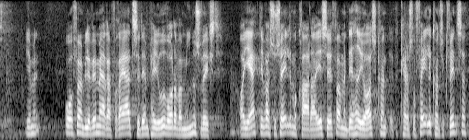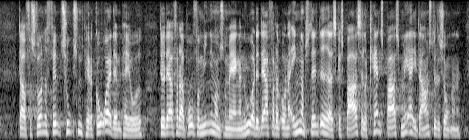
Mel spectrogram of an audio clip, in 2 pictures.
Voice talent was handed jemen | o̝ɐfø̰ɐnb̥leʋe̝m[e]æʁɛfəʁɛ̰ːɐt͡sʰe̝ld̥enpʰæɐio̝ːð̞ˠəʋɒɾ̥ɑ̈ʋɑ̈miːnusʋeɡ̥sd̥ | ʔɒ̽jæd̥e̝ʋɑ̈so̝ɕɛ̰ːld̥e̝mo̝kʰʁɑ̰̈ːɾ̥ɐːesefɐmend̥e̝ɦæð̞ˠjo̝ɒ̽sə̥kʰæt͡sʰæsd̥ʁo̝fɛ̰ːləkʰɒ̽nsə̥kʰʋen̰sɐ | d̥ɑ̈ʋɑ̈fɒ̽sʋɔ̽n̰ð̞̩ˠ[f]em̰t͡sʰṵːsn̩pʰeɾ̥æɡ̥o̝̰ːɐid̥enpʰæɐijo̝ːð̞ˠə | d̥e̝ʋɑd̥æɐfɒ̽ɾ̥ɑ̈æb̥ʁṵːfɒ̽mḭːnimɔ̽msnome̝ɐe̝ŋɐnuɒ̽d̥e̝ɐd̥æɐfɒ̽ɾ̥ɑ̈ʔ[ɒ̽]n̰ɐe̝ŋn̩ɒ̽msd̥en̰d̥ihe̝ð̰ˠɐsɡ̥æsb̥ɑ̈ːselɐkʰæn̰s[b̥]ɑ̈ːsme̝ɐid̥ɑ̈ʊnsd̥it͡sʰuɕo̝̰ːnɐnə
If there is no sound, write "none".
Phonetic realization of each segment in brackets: e, f, ɔ̽, b̥

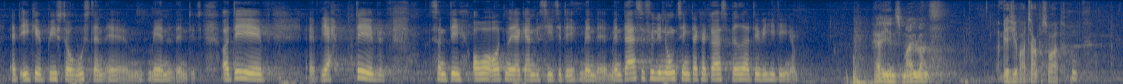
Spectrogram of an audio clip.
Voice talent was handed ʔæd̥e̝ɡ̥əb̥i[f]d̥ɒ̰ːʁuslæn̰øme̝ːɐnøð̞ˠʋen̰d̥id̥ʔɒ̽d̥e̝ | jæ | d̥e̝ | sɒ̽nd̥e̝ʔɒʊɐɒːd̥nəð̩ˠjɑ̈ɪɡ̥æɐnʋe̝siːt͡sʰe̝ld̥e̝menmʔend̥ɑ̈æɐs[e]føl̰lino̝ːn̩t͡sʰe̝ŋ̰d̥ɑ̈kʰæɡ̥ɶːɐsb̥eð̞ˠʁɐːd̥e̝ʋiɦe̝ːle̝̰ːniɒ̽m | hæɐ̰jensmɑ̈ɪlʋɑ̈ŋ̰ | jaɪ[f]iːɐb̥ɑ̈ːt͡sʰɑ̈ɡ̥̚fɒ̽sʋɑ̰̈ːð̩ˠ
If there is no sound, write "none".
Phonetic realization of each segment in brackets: s, e, s

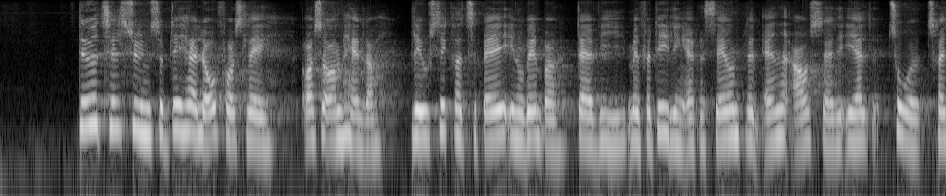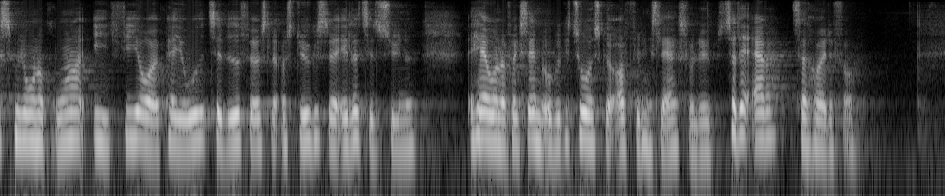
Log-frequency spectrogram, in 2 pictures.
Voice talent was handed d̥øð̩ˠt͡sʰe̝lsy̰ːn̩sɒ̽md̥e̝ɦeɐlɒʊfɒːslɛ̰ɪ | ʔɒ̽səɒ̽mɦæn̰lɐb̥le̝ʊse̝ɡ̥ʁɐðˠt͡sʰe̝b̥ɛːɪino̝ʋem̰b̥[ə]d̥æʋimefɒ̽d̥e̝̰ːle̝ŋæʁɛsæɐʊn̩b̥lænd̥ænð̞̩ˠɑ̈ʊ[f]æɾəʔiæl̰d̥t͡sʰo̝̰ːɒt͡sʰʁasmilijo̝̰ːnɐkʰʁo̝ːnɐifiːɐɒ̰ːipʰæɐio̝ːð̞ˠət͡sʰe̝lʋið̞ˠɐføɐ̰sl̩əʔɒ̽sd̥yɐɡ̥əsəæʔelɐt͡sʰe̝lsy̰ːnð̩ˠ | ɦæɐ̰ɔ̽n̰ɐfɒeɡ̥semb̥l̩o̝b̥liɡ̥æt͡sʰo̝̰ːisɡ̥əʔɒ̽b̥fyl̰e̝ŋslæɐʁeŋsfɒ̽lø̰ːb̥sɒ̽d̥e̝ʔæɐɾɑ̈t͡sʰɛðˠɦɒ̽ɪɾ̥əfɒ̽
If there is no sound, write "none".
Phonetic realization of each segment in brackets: ɐ, s

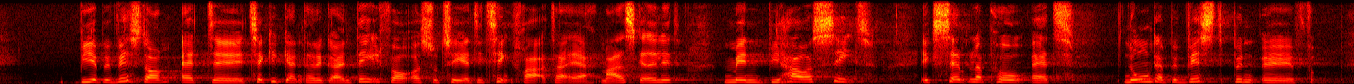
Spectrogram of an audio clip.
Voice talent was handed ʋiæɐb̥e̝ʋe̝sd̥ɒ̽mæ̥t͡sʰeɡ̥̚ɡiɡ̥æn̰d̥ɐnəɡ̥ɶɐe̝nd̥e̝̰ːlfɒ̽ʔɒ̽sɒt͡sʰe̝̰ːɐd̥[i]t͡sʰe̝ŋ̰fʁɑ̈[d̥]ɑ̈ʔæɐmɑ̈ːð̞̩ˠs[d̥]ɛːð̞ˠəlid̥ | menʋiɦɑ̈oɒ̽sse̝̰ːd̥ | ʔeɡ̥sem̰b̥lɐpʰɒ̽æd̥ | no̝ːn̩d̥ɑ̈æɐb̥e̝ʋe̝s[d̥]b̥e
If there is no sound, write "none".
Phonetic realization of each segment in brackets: i, d̥, ɡ̥, d̥

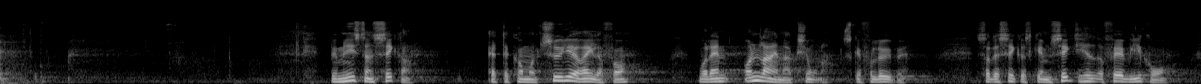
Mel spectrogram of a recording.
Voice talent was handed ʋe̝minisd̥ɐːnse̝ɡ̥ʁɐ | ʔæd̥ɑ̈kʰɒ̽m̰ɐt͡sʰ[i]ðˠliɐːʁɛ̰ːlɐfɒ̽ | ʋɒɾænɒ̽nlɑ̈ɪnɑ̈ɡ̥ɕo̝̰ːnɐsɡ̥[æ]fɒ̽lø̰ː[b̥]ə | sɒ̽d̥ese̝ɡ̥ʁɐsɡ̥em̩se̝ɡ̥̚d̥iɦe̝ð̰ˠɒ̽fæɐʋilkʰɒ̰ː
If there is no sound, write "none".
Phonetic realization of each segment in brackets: y, æ, b̥

